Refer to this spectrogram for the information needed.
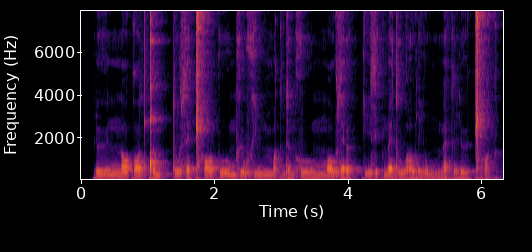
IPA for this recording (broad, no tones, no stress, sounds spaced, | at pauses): ɾ ʉː nː ɔː k ɔ d ǃ ɵ m tː u s ɛ ǁʰ ɔː k uː m x ʉ w x i mː ɑ k d œ m x uː mː ɔː w z ɛ ɾ œ kː iː z i k m ɛ d u w ɑ w ɾ iː w mː æ k r ʉː ɡ͡ǁ ɑ k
